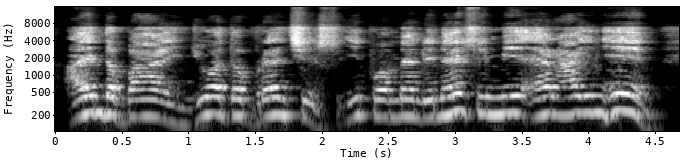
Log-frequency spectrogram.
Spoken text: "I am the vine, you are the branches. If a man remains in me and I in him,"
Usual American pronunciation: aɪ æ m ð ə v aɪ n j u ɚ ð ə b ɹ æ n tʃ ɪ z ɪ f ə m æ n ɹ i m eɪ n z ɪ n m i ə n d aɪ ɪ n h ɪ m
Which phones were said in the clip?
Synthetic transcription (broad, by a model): aɪ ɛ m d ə b aɪ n j u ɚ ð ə b ɹ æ n tʃ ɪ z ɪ p ə m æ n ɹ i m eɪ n s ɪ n m i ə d aɪ ɪ n h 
